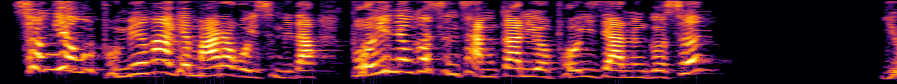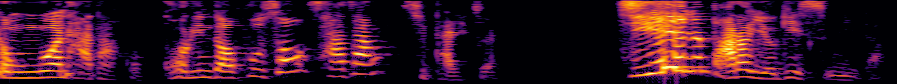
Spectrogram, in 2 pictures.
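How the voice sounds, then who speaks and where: A woman's voice: sits high, sing-song, fast talker, fairly bright tone. A woman pastor preaching a sermon in a church, with rising emphasis and call-and-response with the congregation.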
